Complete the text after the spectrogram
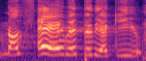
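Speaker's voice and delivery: high, huffy wife voice; sulky wife. Pretend. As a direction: push him away, pouting. (esposa enfurruñada con voz aguda)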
